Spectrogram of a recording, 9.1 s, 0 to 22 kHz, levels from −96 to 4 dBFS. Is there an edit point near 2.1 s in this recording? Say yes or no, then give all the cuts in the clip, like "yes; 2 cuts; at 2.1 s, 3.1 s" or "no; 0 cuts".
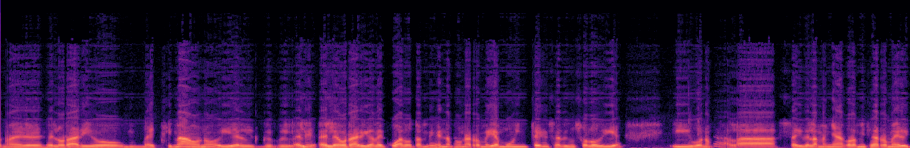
no; 2 cuts; at 4.5 s, 7.1 s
